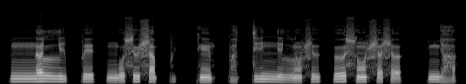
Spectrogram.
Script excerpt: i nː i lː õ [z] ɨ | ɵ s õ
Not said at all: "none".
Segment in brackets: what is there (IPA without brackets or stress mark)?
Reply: ɬ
